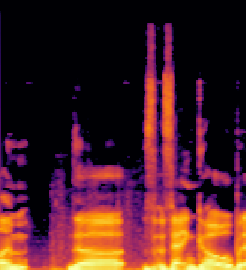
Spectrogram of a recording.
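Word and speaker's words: Van Gogh: the van go but I pronounce it in the Dutch way because like the art looks very like I mean not even really vanoi but like you know we call him the incredible Dutch pronunciation of vano which is Von I need to pronounce it better Von there you go everybody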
